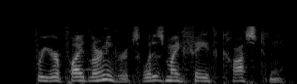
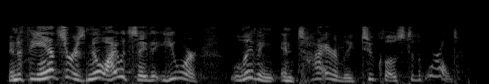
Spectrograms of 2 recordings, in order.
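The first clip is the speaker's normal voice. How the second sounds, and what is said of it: Voice cracking with emotion. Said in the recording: “I don't mean for my voice to crack ... my voice cracking”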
